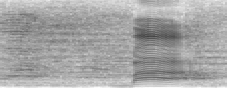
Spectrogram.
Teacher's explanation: বা বর্ণের উচ্চারণের সময় আওয়াজ দুইটি ঠোট এসে থেমে গেছে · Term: দুই ঠোট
